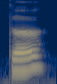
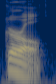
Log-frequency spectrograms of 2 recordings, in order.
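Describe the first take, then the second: First: The word ends without any L sound. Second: The word ends with a clear L sound. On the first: The speaker calls it wrong. "Maybe adding the L sound a little bit more might make it more clear" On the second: The speaker calls it right. "Just hitting the L, bringing the tongue up to the L position"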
